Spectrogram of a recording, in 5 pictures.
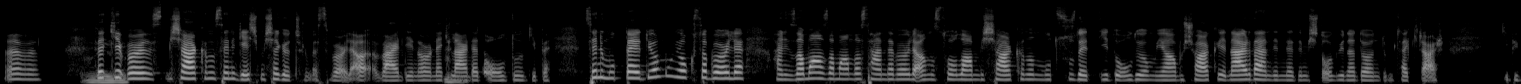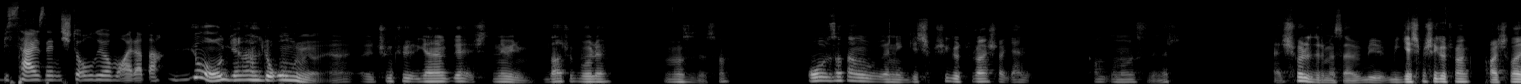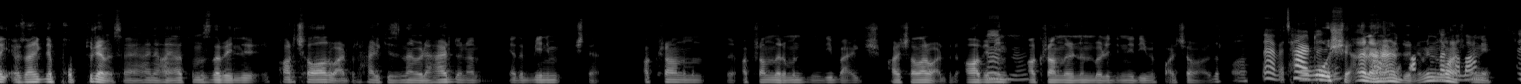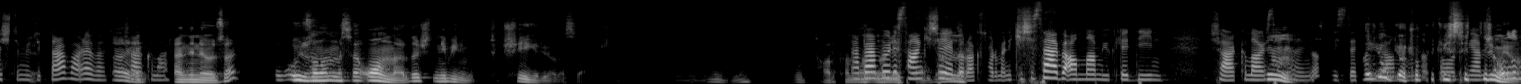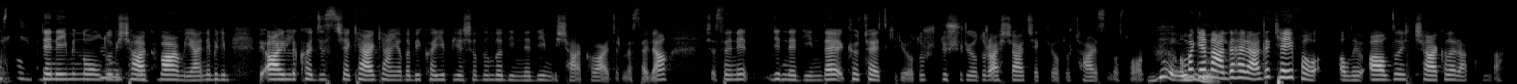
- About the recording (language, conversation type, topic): Turkish, podcast, Hangi şarkılar seni geçmişe götürür?
- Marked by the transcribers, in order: unintelligible speech; "poptur" said as "poptür"; unintelligible speech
